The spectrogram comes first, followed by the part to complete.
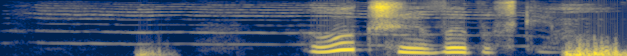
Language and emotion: Russian, sad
